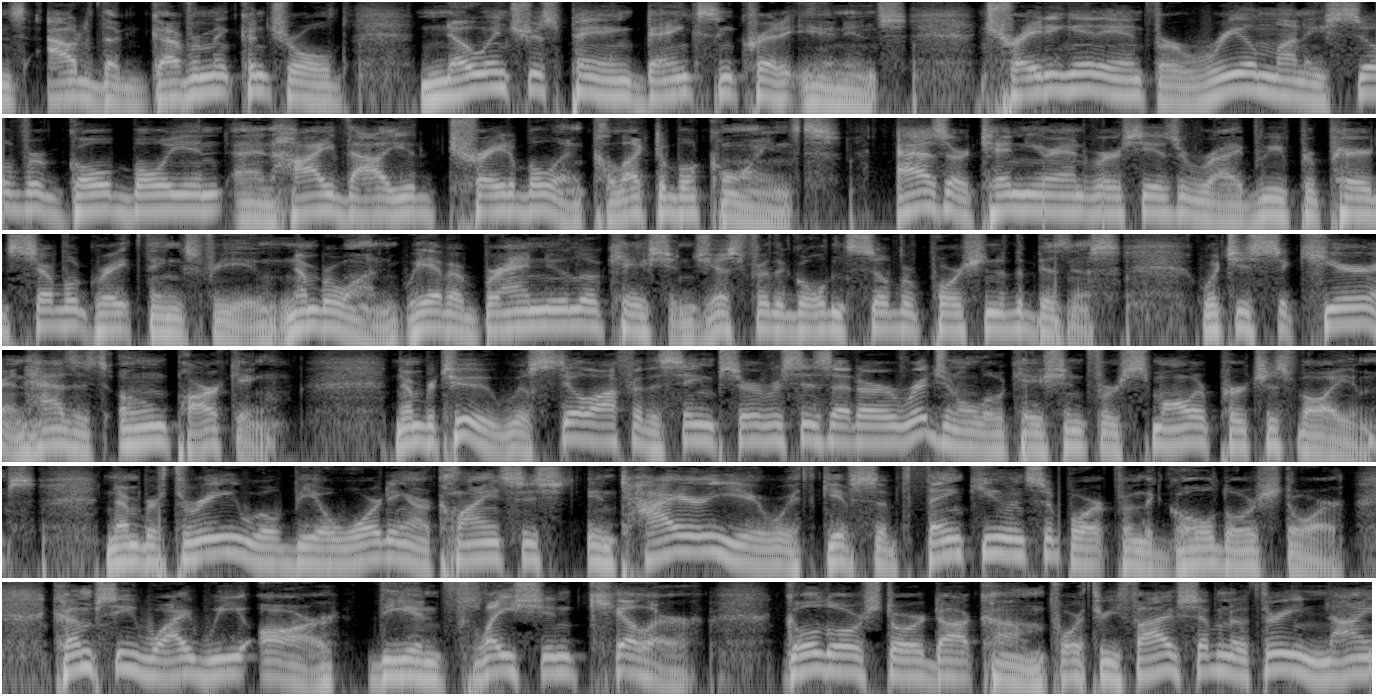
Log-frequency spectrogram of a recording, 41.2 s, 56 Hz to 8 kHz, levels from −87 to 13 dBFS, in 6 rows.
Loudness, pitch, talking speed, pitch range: -21 LUFS, 120 Hz, 165 wpm, 105-140 Hz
